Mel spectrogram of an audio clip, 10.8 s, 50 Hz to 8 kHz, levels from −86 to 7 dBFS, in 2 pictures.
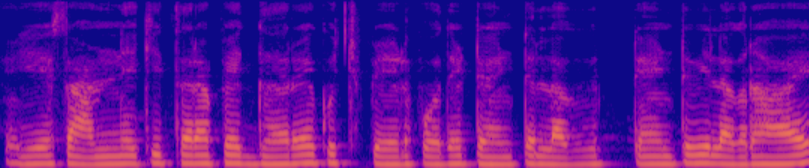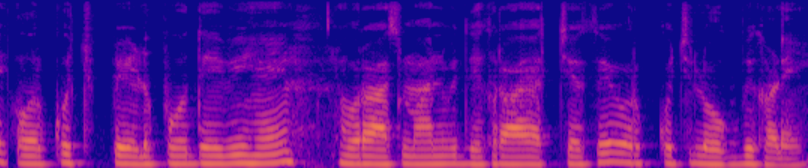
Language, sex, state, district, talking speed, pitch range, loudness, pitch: Hindi, male, Jharkhand, Sahebganj, 200 wpm, 130-145 Hz, -32 LUFS, 135 Hz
